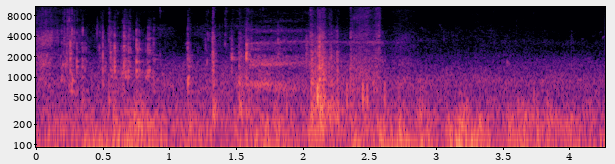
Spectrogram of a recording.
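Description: Close-up handling noise: a run of small clicks, ticks and rustles as hands work a pole-fishing rig and hook, with one brief squeak about two seconds in.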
